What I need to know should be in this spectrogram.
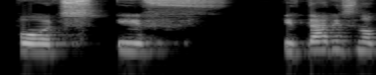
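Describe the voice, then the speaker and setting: A woman speaks at a moderate pace with a high pitch. The sound is dry and close, with no echo. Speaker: entrepreneur and LinkedIn expert. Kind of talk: podcast interview.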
